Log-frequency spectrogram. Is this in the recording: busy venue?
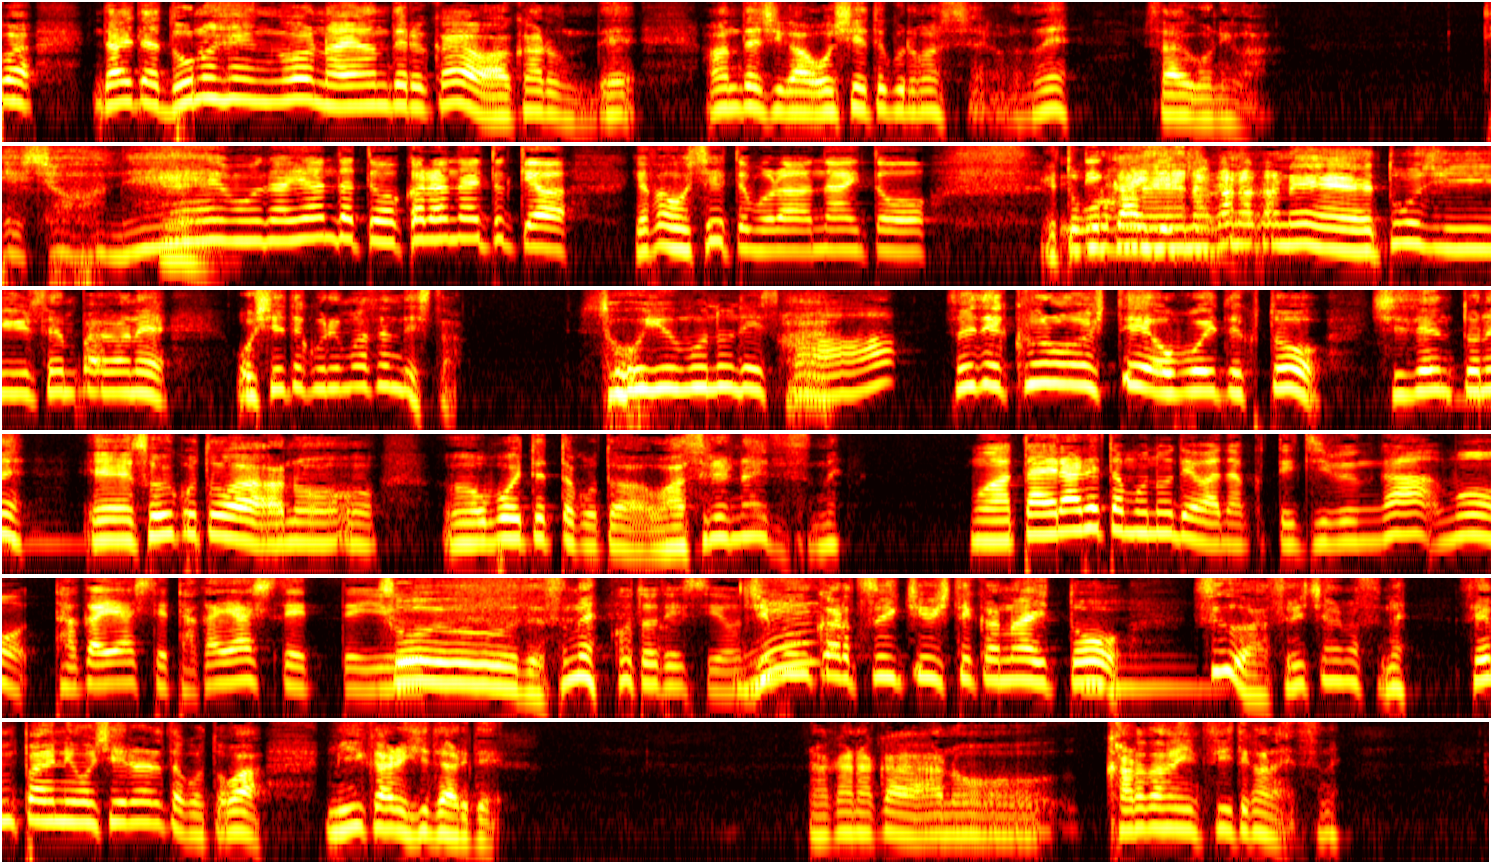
no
